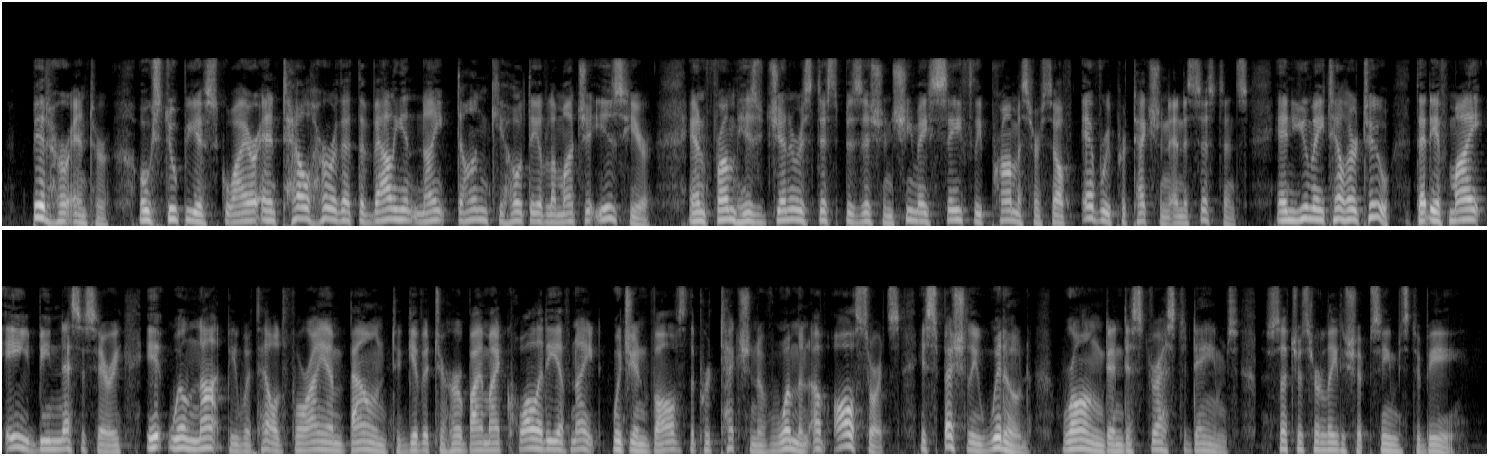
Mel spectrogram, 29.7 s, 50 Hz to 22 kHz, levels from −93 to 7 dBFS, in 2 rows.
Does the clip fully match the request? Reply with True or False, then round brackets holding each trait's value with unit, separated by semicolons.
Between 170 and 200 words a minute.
True (175 wpm)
